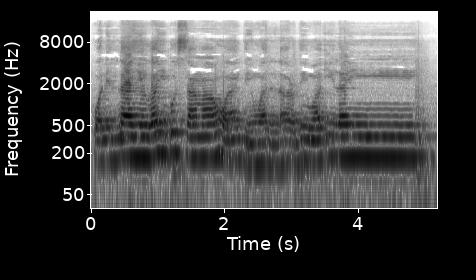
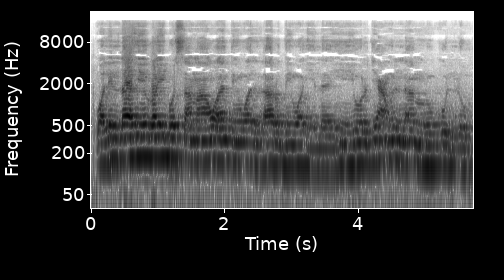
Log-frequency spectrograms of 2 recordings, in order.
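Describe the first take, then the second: First: It stops with a pause after wa ilaihi. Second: It runs on without stopping after wa ilaihi.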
